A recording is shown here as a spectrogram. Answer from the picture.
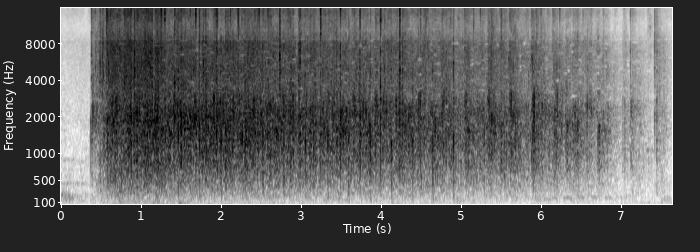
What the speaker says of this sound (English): Please join me in a round of applause for the Drill Sergeant Leader of the Cycle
